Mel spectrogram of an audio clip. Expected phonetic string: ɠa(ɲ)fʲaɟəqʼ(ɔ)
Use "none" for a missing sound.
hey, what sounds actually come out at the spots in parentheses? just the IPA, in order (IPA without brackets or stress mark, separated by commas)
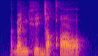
ɲ, ɔ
